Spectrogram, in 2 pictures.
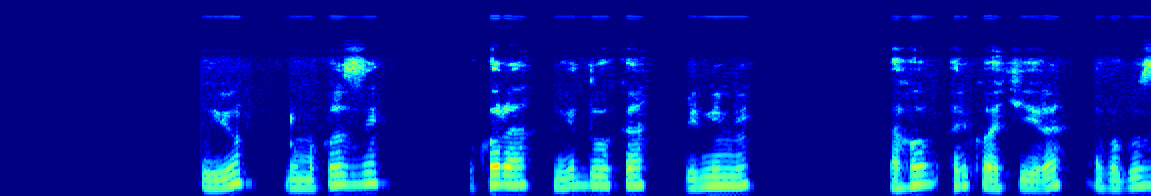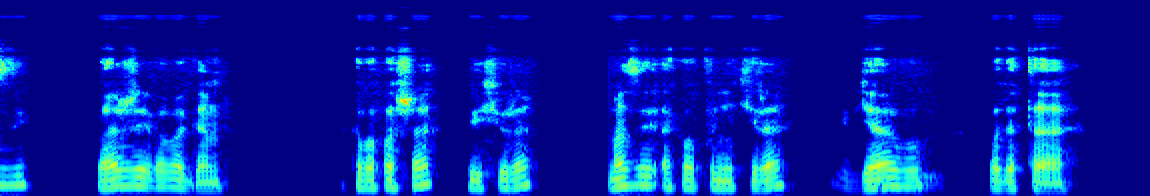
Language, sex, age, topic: Kinyarwanda, male, 25-35, finance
